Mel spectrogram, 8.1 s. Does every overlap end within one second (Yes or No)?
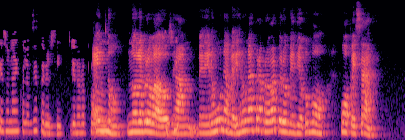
Yes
